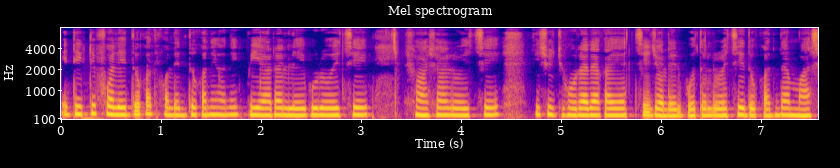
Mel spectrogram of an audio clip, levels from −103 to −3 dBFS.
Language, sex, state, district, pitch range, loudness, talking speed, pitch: Bengali, female, West Bengal, Purulia, 215-230 Hz, -14 LUFS, 175 wpm, 220 Hz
